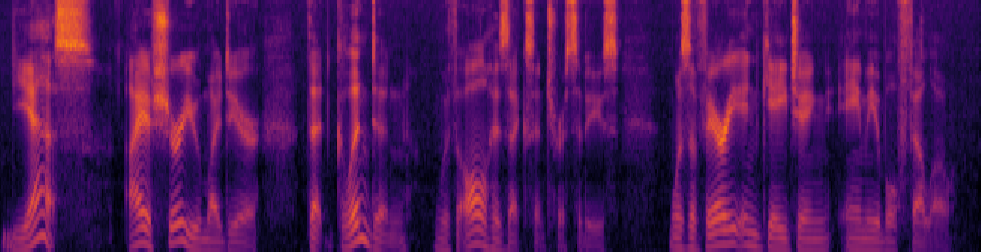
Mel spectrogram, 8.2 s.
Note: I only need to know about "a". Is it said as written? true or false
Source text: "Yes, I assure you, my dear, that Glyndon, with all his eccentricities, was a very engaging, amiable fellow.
true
